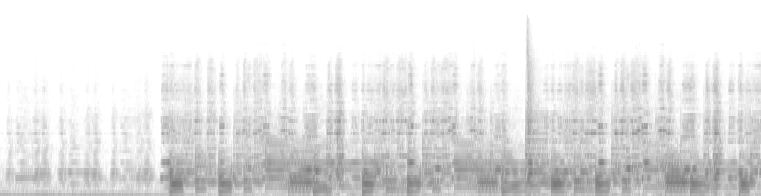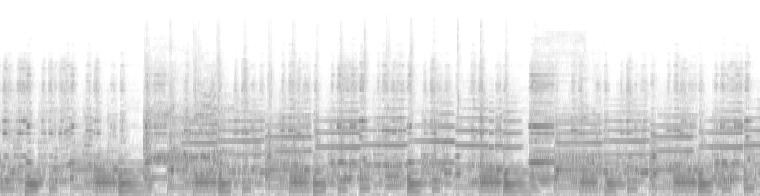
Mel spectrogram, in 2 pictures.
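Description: Traditional folk dance tune led by a Hohner piano accordion. A quiet opening gives way, about three seconds in, to the full band with bass and a steady beat, and the melody rises brighter around the middle.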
